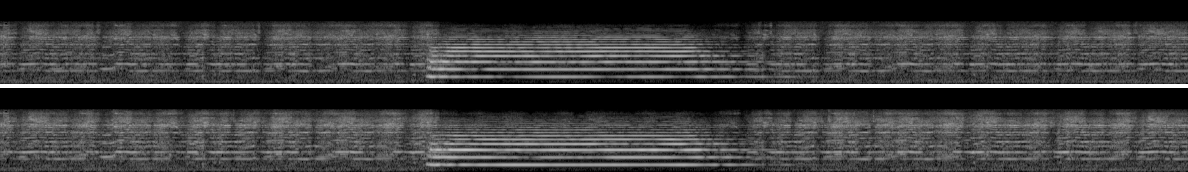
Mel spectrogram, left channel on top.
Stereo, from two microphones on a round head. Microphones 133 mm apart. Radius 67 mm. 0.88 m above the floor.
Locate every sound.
4.3 s a trumpet: 80° left, 2.5 m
